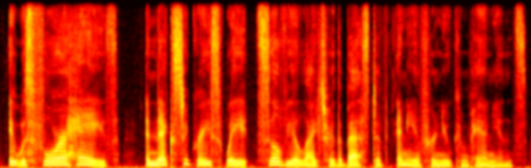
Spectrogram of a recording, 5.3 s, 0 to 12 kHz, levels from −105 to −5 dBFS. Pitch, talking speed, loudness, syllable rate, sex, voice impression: 200 Hz, 225 wpm, -19 LUFS, 6.0 syllables/s, female, slightly feminine, young, slightly bright, clear, slightly fluent, cute, slightly unique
